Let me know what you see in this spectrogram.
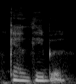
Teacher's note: یہاں پر ہم با پر رکیں گے تو اس کو ساکن کریں گے تو باؤنس کیا جائے گا، قلقلہ ہوگا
